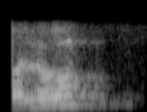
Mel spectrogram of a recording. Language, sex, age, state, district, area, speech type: Maithili, male, 45-60, Bihar, Madhepura, rural, conversation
